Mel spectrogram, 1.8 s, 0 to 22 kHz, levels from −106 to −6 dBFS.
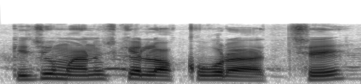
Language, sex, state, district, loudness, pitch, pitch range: Bengali, male, West Bengal, Alipurduar, -15 LUFS, 155 Hz, 145-175 Hz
